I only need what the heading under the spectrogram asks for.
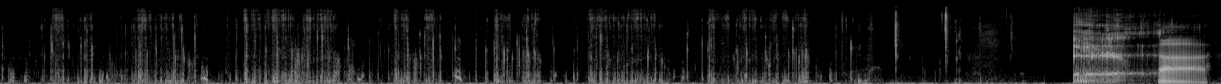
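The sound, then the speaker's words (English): Sipping from a can of Tab soda: wet slurping and swallowing sounds for several seconds, ending in a loud, drawn-out burp. “Let me have a little sip of this tab.”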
